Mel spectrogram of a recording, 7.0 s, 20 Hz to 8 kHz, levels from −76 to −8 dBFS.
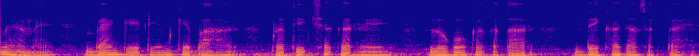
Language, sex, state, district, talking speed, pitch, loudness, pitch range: Hindi, male, Bihar, Kishanganj, 130 wpm, 95 Hz, -33 LUFS, 85-105 Hz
